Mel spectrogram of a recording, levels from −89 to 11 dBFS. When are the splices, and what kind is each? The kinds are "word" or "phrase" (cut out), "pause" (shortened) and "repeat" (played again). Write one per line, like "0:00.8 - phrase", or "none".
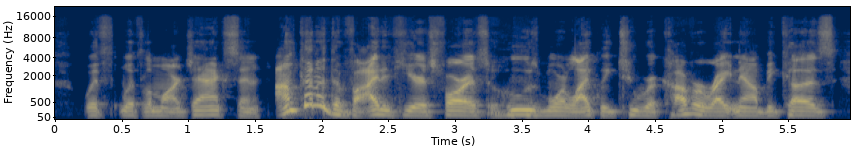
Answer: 0:01.6 - pause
